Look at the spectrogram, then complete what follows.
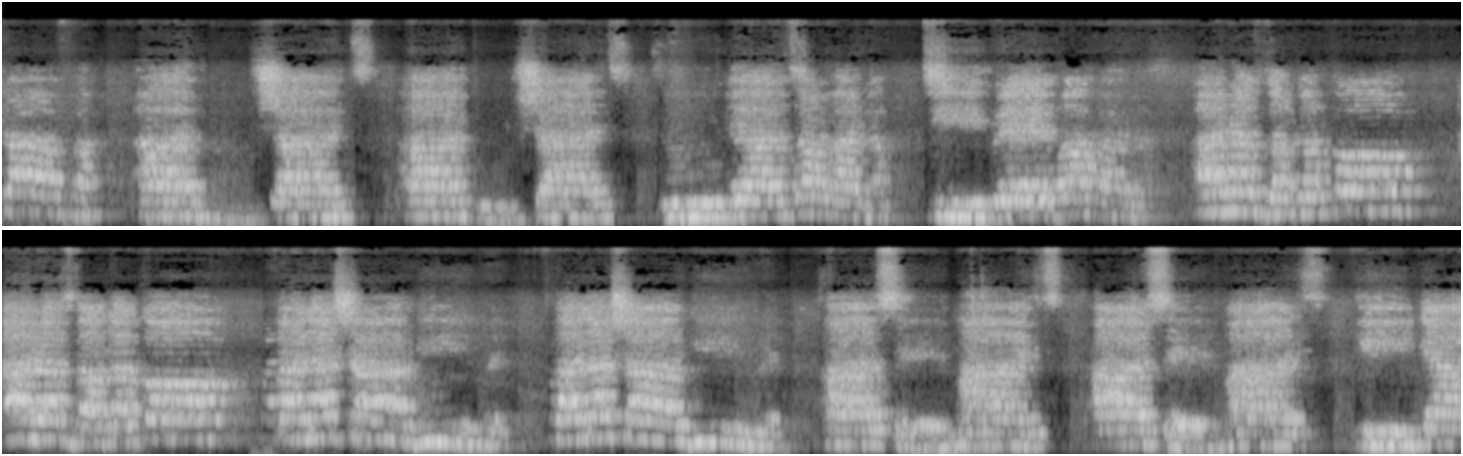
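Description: A choir singing a song in short phrases, with brief breaks between them.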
